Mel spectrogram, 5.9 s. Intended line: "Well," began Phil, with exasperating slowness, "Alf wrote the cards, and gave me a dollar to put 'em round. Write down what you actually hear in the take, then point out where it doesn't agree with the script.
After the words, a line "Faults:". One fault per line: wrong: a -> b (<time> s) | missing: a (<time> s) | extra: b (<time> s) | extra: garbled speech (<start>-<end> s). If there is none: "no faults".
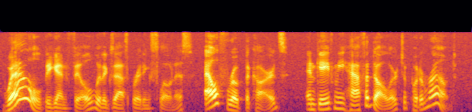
"Well," began Phil, with exasperating slowness, "Alf wrote the cards, and gave me half a dollar to put 'em round.
Faults:
extra: half (4.3 s)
